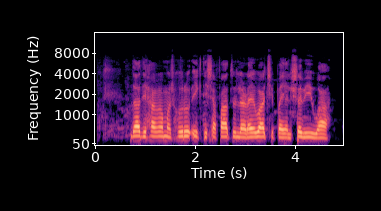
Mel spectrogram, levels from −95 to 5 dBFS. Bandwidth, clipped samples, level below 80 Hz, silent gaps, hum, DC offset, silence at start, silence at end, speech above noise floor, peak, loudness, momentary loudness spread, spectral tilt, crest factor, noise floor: 7.4 kHz; under 0.1%; -70 dBFS; none; none; under 0.1%; 0.7 s; 0.3 s; 32 dB; -2 dBFS; -17 LUFS; 7 LU; -5.5 dB/octave; 16 dB; -49 dBFS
